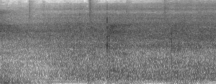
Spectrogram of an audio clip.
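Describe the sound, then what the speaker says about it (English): A small waterfall spills at the end of Kinnie Brook in Fundy National Park, a steady broadband rush of falling water, fairly soft and constant throughout with no voices. "I legit found a waterfall at the end."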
